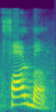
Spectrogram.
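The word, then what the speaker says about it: farmer: ভুল আছে তারপরে দেখুন ফার্মার was working in the field. এটাও ভুল। এফ এ আর এমই আর ফার্মা। উচ্চারণটা কিন্তু তা না। ফারমা সেখানেও কিন্তু আরটা উচ্চারণ হচ্ছে না। লাস্টের আরটা উচ্চারণ হচ্ছে না।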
